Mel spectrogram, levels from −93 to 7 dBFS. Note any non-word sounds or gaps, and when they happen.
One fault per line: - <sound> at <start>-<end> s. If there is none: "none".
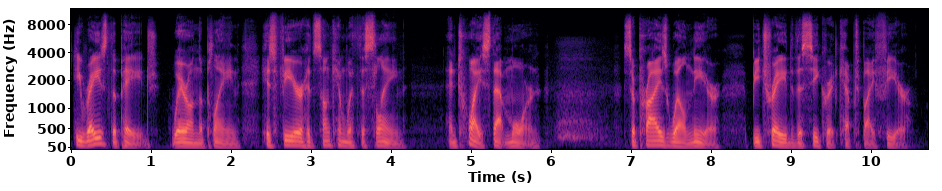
- breath at 6.0-6.7 s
